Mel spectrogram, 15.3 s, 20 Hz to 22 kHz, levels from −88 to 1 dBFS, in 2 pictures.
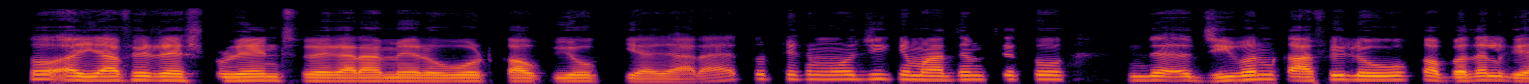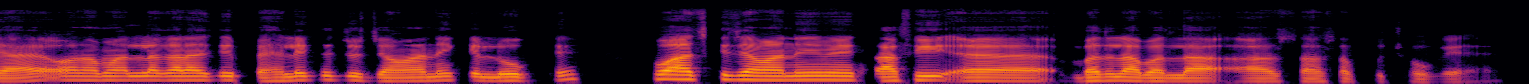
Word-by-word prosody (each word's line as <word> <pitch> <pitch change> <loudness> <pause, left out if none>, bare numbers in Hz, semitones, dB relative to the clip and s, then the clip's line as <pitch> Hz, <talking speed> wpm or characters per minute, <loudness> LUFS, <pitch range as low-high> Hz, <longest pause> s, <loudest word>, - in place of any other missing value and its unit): तो 185 -1 0
अ, - - +2
या 140 0 +4
फिर 150 +1 0
रेस्टोरेंट्स 135 -1 0
वगैरह 120 -1 +2
में 120 0 0
रोबोट 115 +1 0
का 115 - +4
उपयोग 115 +1 -3
किया 105 -2 -3
जा 100 -2 -4
रहा - - -7
है। - - -7
तो 185 - -6
टेक्नोलॉजी 175 0 -5
के 175 - -4
माध्यम 160 +2 -1
से - - -2
तो 170 -1 -2 0.3
ज 140 -1 0
जीवन 150 +9 +1
काफ़ी 135 +4 +1
लोगों 155 0 +2
का - - +3
बदल 150 +3 0
गया 115 -5 0
है 135 - 0
और 150 - 0
हमें 145 0 +1
लग 145 0 +1
रहा 145 0 +5
है 145 - +1
कि 150 +1 -2
पहले 130 0 -2
के 155 +1 -7
जो 150 -1 -3
ज़माने 120 +3 0
के 145 - -4
लोग 130 -1 0
थे 160 - -3 0.4
वो 185 - +5
आज 175 -2 +6
के 170 - -4
ज़माने 150 -1 +4
में 150 -1 +3
काफ़ी 140 +3 +2
अ, 120 -2 +1
बदला-बदला 115 -3 +2
अ, 105 -1 -4
स 100 0 -7
सब - - -9
कुछ - - -23
हो - - -9
गया - - -13
है। - - -35
140 Hz, 220 wpm, -24 LUFS, 120-150 Hz, 0.4 s, आज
